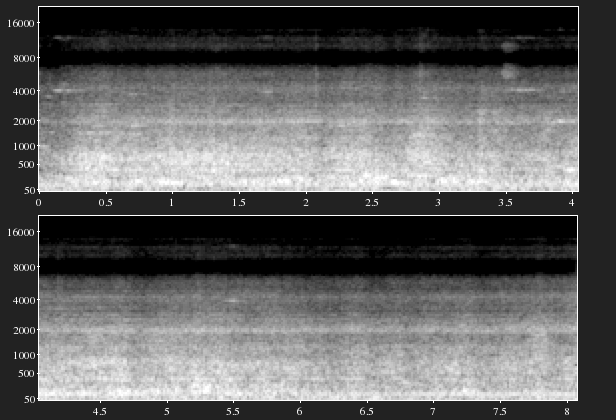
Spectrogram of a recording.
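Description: Electric commuter train running, heard from inside the carriage: a steady rumble of wheels on rail with a constant low hum.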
